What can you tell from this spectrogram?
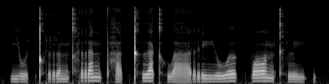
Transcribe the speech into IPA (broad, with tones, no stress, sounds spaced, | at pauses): j uː˨˩ t̚ kʰ r o˧ n kʰ r a˥˩ n pʰ a˨˩ t̚ kʰ ɯ˦˥ a̯ kʰ w aː˩˦ r iː˧ w ɤː˥˩ k̚ p ɔː˥˩ n kʰ l i˨˩ ʔ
